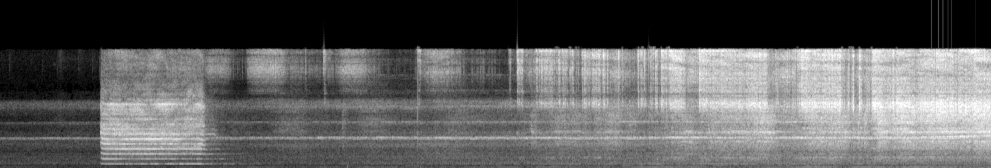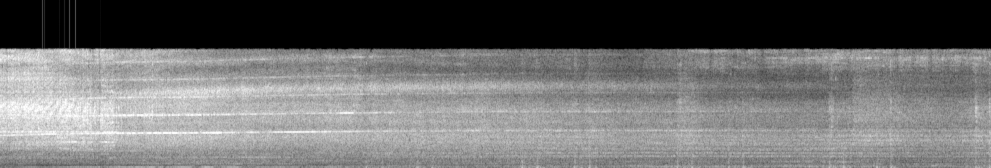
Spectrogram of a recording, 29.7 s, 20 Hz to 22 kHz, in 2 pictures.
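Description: TEP70 diesel-electric passenger locomotive sounding one horn blast of about a second and a half, then its diesel engine growing louder as it approaches and passes. Its passenger coaches then roll by with rapid clicks and knocks of wheels over rail joints.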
